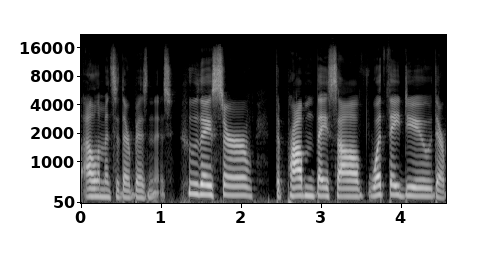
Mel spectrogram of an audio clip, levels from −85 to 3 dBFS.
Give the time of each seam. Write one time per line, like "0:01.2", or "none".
none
